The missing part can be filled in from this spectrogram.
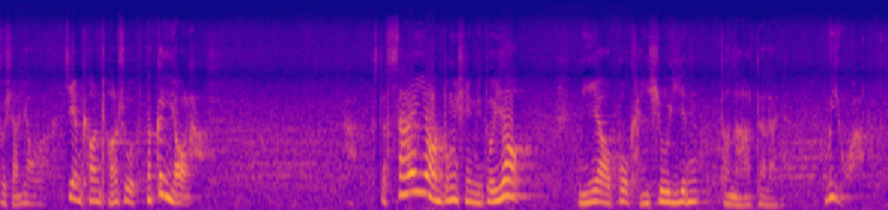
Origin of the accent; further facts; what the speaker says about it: China; 这不是我们中国人偏心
